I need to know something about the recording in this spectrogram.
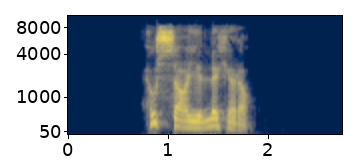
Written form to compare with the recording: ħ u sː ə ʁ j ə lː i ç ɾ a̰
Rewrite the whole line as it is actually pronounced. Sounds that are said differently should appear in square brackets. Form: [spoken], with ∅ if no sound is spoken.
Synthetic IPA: ħ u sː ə ʁ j ə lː [æ] ç ɾ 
